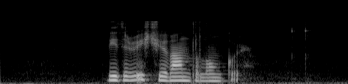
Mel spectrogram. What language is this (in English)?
Faroese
